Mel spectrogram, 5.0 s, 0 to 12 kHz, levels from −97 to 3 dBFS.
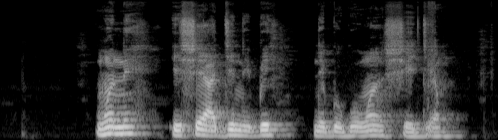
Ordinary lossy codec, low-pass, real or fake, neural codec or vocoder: none; none; real; none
